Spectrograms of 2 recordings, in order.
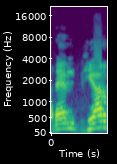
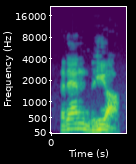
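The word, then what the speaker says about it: Ranvier: র্যানভিয়ার বলবে না কিন্তু, র্যানভিয়া, আটটা সাইলেন্ট থাকবে, নোটস অফ র্যানভিয়া, ঠিক আছে।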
